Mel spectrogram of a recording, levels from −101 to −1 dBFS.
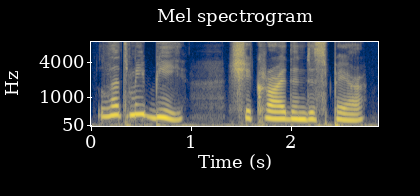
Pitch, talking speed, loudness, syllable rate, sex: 225 Hz, 145 wpm, -16 LUFS, 3.6 syllables/s, female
